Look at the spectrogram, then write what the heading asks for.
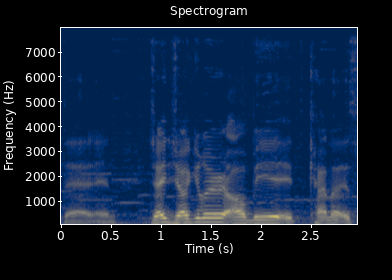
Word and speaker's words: JayJugular: I know a lot of people can say Jayjugular. It's not Jayjuoo, it's Jug. So just to everybody who can get like an insight on how to say it, it's Jug, not Jug.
